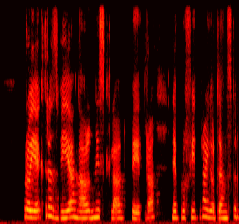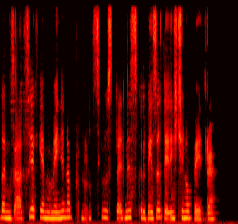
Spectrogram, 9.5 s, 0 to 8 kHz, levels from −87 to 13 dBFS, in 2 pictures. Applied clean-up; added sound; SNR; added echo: neural diffusion model UNIVERSE++.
